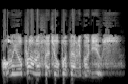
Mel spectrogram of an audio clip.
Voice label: conversation; Left 4 Dead 2

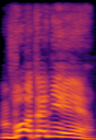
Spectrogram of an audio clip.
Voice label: incoming, russian, Survivor Voice Producer

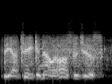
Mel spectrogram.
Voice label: hostages being taken, balkan; Counter-Strike Global Offensive

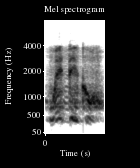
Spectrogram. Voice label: lost enemy, pirate; Counter-Strike Global Offensive

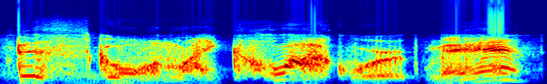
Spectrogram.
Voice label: radio bot cheer, professional; player vo

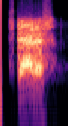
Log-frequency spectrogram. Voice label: radio bot report, Counter-Strike swat; Global Offensive; player vo

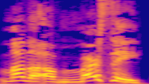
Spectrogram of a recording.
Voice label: reaction negative, survivor voice

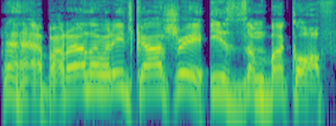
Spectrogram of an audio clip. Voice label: grenade launcher, russian; Gambler

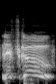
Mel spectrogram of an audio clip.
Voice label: radio lets go, separatist; player vo

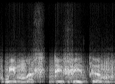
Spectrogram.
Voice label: radio lock n load, balkan; Counter-Strike Global Offensive

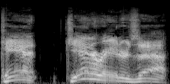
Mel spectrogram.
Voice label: initial meeting, survivor voice biker

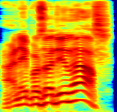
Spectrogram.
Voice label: watch out behind, russian; Gambler

